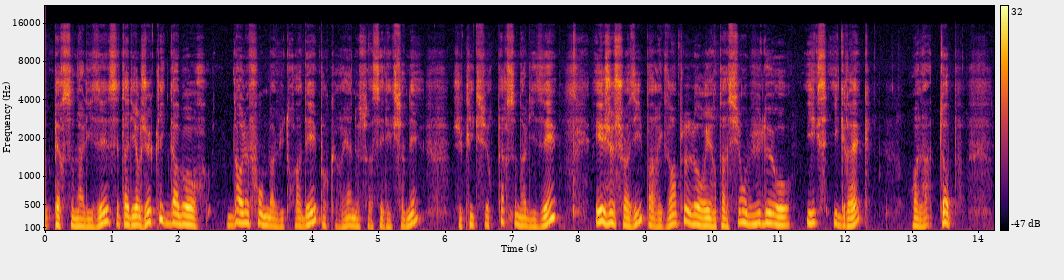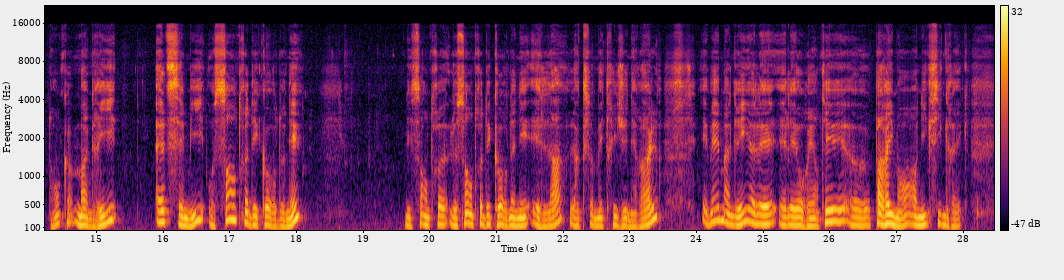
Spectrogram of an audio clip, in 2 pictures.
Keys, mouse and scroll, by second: 3.1 click, 6.8 click, 12.4 click, 15.0-16.2 drag, 16.6-18.2 drag, 20.6 click, 22.0 click, 23.4-24.2 drag, 24.3-27.0 drag.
